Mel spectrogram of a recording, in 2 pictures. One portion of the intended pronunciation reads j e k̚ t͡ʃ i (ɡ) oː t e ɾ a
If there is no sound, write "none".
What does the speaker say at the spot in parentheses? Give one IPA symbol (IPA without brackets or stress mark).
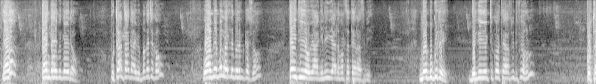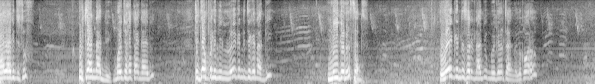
k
